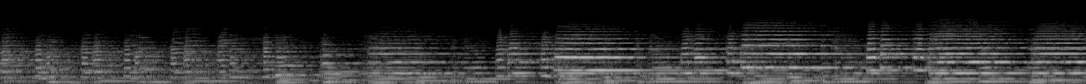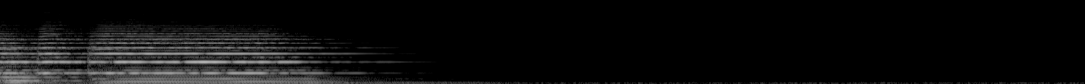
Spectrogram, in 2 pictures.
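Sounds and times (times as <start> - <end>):
wedding march music: 0.0 - 14.5.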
